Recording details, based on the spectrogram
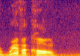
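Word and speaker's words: Revachol: to stay strong for rev call you mean rol he pronounces revon with a hard K unlike other people you said the r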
